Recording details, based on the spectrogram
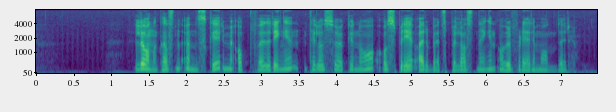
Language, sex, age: Norwegian, female, 55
